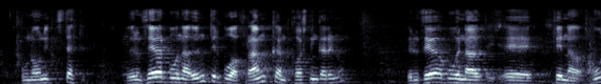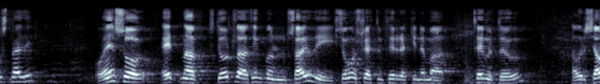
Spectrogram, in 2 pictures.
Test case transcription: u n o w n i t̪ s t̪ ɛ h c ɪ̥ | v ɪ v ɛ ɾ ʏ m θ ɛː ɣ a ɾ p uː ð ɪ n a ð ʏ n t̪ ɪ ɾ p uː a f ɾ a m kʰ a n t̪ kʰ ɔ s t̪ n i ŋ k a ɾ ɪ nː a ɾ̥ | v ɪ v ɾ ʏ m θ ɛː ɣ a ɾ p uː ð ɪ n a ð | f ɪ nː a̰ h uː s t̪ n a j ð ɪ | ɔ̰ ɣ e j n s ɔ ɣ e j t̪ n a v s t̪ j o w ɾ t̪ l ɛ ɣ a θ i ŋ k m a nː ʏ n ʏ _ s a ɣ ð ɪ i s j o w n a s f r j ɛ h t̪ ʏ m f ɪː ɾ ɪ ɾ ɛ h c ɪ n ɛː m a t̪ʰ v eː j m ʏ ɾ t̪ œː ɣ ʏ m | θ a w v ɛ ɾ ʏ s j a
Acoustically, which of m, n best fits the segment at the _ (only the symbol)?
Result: m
